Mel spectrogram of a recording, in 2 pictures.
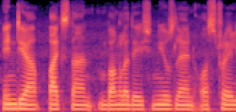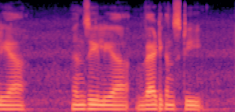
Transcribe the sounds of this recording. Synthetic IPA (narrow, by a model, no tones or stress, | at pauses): ɪ̃ɳɖijapaːkɪ̥st̪aːnbɐ̃ŋɡlaːd̪eːʃnjuːzilɛ̃ːɳɖɔ̰ːsʈɾeːlija | pẽnziːlijaʋɛːʈɪkənsʈiː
